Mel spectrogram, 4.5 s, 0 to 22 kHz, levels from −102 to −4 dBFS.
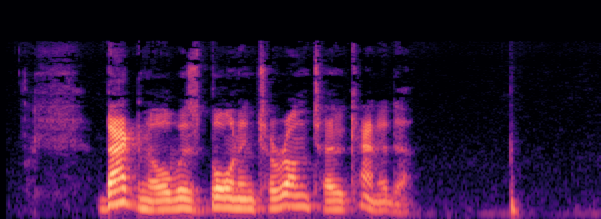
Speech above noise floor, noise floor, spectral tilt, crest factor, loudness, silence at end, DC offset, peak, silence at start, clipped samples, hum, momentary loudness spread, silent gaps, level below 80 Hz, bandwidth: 51 dB; -71 dBFS; -6.5 dB/octave; 22 dB; -20 LUFS; 0.65 s; under 0.1%; 0 dBFS; 0.75 s; under 0.1%; none; 27 LU; none; -60 dBFS; 11 kHz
